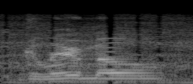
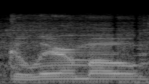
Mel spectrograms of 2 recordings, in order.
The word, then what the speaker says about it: Guillermo: Guillermo del Toro. Is that how you say it? Guillermo. Guillermo? Guillermo.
